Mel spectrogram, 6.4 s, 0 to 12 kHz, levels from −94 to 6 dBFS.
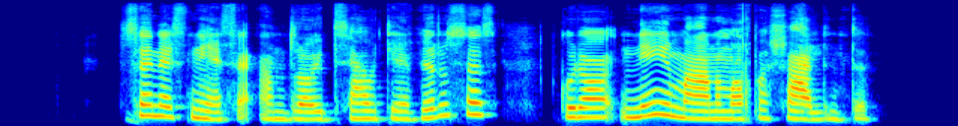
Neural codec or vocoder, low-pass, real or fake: codec, 44.1 kHz, 7.8 kbps, Pupu-Codec; 10.8 kHz; fake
